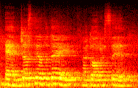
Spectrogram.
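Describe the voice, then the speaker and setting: An older woman sharing a personal anecdote at a community discussion, halting and deliberate, often repeating her phrases. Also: fairly low pitch, fairly even intonation. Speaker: audience participant sharing advice. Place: large reverberant room at a public discussion. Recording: very echoey noisy hall, distant mic.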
